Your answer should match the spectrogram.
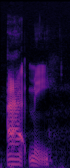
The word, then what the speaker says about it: @ MEH: This is At Me. – Okay, it's At Me. But it's spelled M-E-H. – But it's spelled M-E-H, and it's an at symbol.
